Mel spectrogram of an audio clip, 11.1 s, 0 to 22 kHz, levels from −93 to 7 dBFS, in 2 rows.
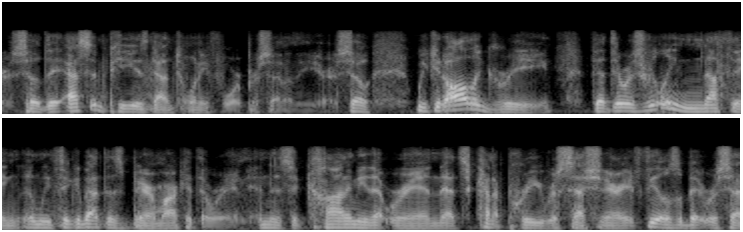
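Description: No technical faults can be heard anywhere in this speech. It has passed through an AMR wideband (HD Voice) codec at a rate that keeps speech clear, with the audio band ending at about 7.4 kHz and only light codec shaping audible.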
